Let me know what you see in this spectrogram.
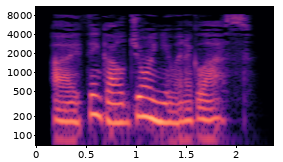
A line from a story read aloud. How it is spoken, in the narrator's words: he says, sighing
